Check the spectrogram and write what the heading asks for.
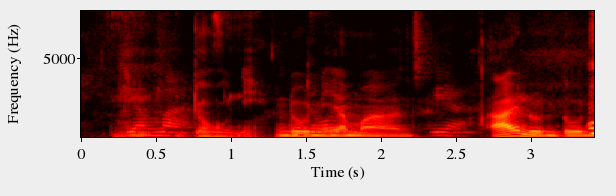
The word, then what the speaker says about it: Ndoni: Okay, first off, it's Ndoni. Ndoni.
